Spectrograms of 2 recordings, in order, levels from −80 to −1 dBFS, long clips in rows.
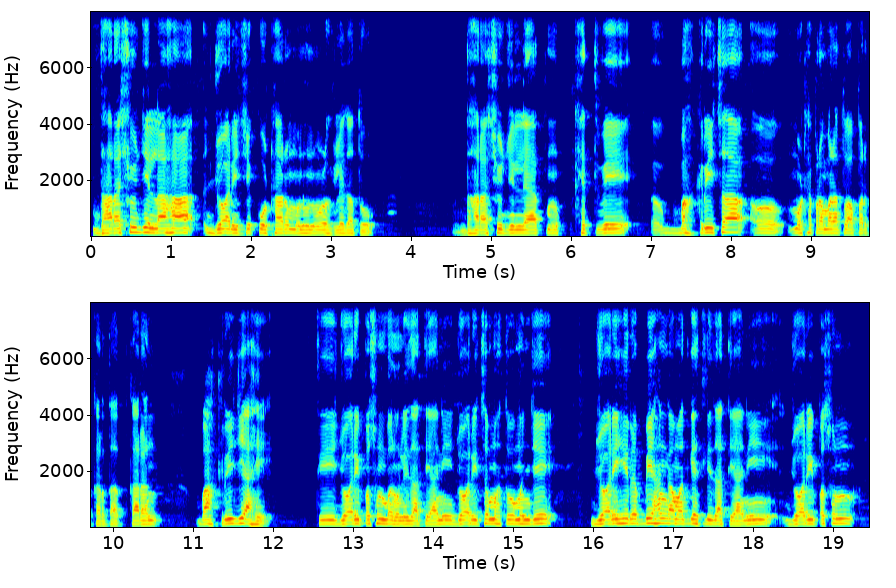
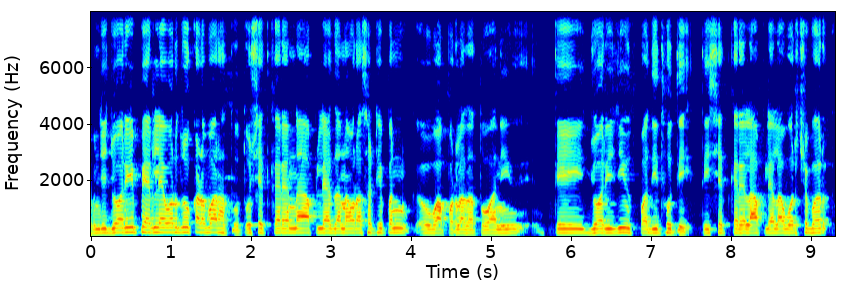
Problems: background sounds at intervals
